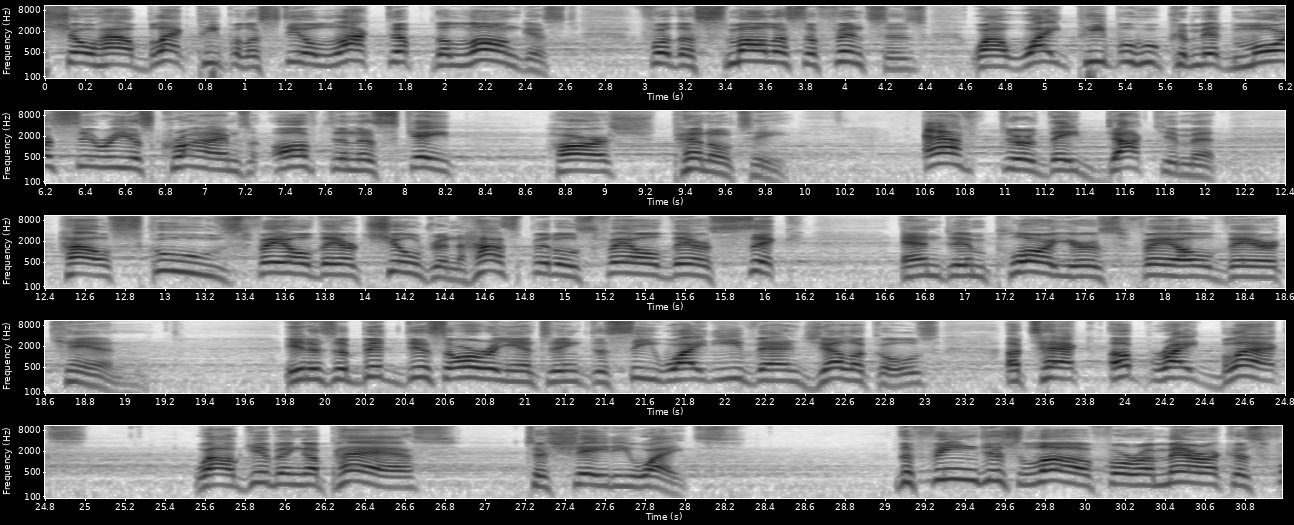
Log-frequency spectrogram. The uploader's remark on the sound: preached at Washington National Cathedral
